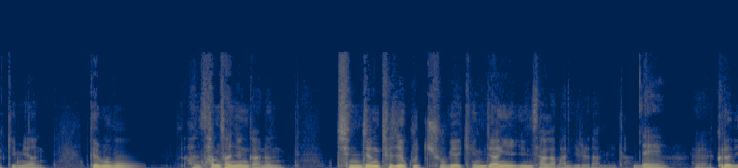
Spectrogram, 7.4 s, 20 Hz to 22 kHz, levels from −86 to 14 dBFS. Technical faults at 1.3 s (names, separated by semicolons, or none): long network dropout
